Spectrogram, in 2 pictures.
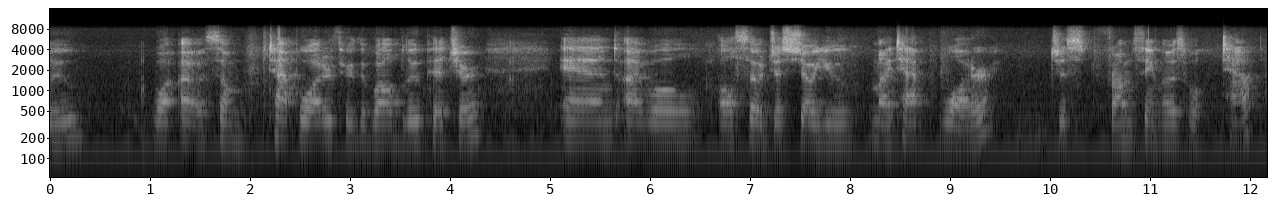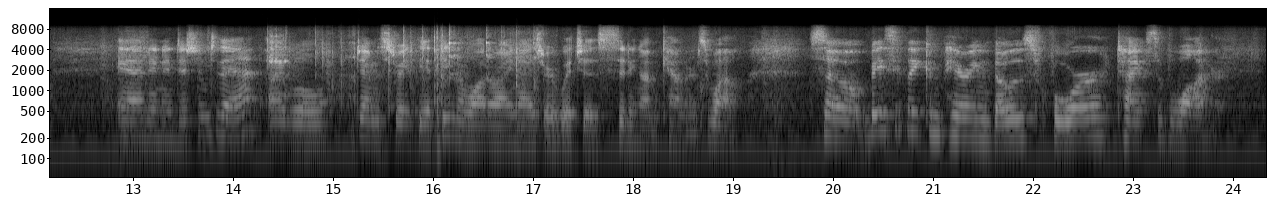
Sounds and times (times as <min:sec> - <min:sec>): Speech: 0:00.0 - 0:00.4, 0:01.0 - 0:04.4, 0:05.1 - 0:12.1, 0:12.8 - 0:19.1, 0:19.8 - 0:24.0.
